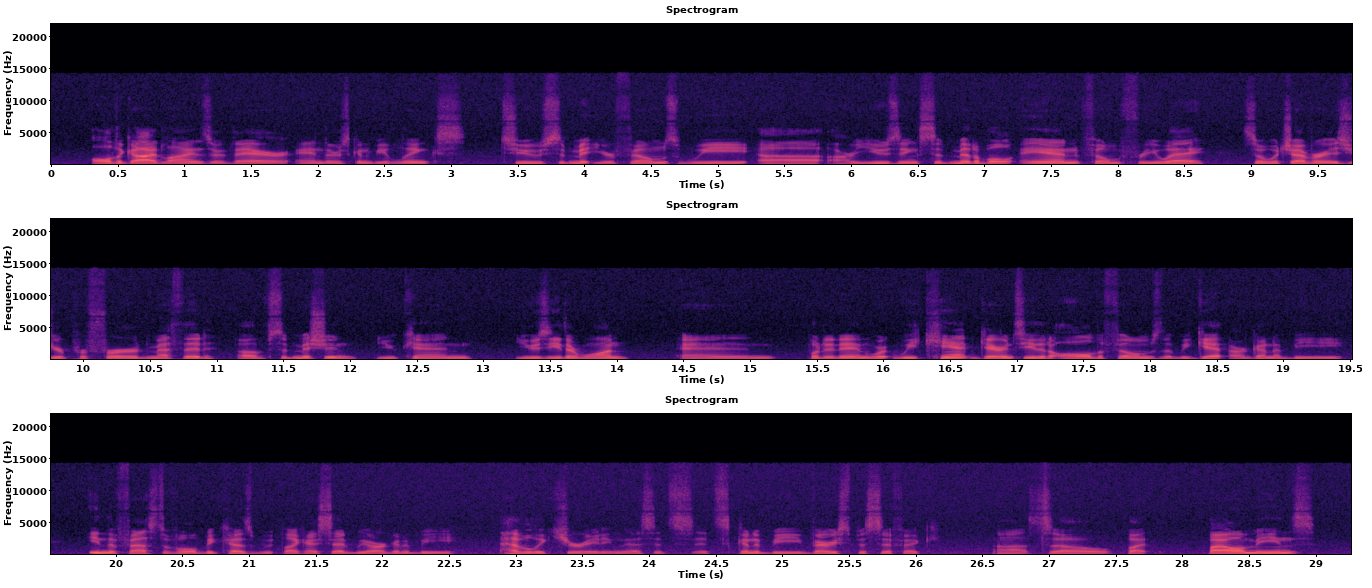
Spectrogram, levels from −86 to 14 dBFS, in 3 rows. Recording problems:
hiss; faint; throughout; 25 dB below the speech

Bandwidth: 14.5 kHz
